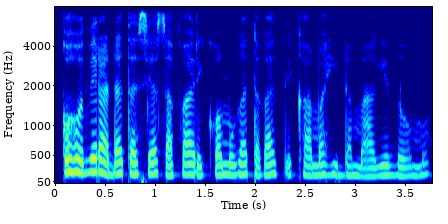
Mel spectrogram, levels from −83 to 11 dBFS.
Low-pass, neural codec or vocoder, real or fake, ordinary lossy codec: 7.2 kHz; none; real; none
